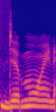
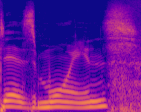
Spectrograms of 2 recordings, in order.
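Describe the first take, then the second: First: The city name has its standard pronunciation. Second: The city name is pronounced in an altered way. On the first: The speaker calls it right. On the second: The speaker calls it wrong.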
